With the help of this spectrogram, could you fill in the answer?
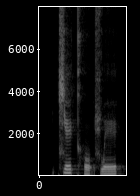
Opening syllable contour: high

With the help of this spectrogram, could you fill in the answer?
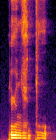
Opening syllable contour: low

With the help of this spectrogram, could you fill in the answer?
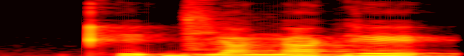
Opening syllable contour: low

